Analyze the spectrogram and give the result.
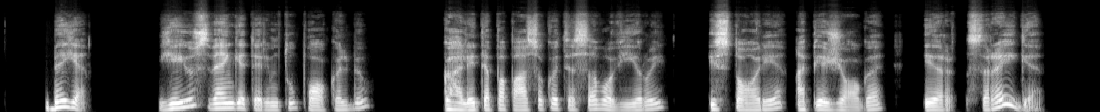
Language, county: Lithuanian, Vilnius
